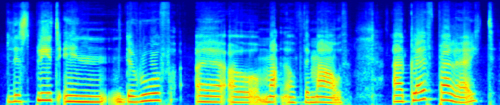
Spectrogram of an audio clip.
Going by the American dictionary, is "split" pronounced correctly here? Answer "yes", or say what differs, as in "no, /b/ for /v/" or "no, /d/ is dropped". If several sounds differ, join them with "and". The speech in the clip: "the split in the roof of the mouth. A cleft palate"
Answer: yes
